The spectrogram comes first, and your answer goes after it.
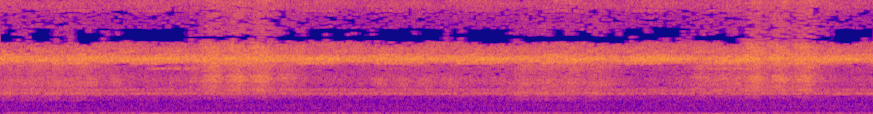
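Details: Nighttime cricket chorus on a calm rural summer evening: unbroken shrill trilling with two brief brighter swells, low hum underneath.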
